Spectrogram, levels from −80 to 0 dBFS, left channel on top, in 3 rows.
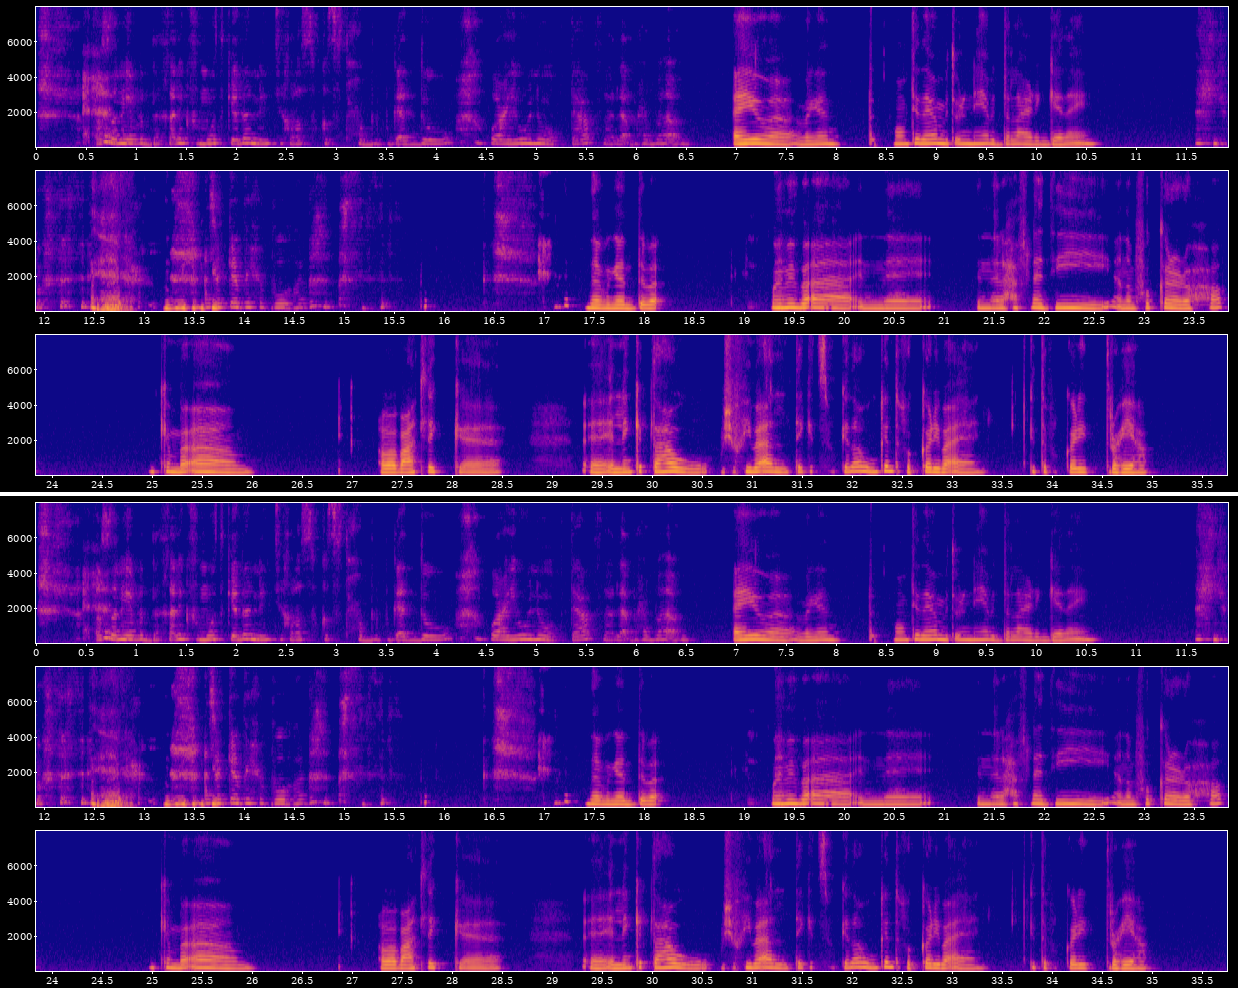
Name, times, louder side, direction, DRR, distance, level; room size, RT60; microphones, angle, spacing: voice 1, 0.0-6.6 11.6-12.5 12.8-13.0 13.3-15.6 16.5-17.2 19.0-19.7, right 1 dB, 20° right, 0.7 m, -40 dB
voice 2, 7.0-8.0 8.6-10.6 12.5-12.8 13.2-13.6 17.4-18.2 19.3-20.9 21.3-23.8 25.1-26.0 27.3-28.5 29.3-31.5 31.9-33.3 34.1-35.0, left 3 dB, 20° left, 0.3 m, -24 dB
14.5 x 5.4 x 2.2 m
head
